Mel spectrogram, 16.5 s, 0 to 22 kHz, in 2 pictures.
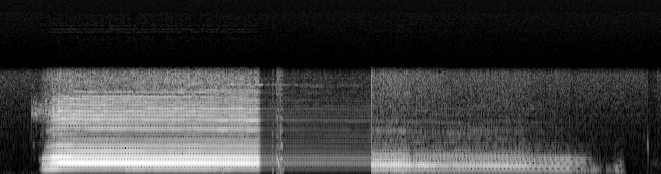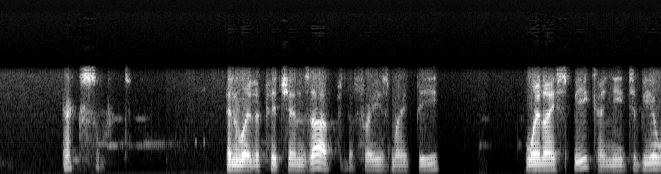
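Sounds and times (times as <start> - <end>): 
person humming low tones through the nose: 0.4 - 7.8
speech: 0.5 - 0.9, 11.1 - 13.9, 14.8 - 16.5.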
